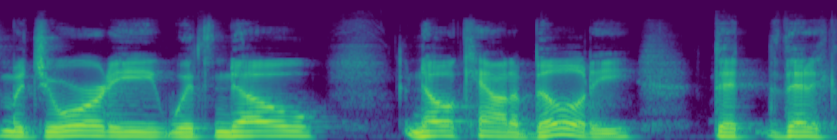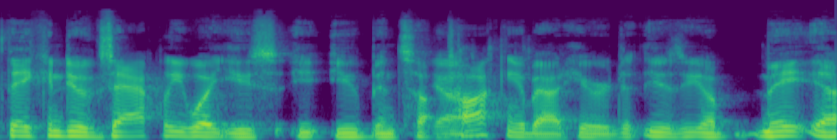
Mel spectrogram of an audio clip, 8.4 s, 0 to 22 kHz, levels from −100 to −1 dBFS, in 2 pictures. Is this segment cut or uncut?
uncut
